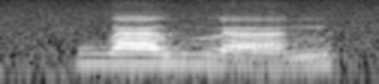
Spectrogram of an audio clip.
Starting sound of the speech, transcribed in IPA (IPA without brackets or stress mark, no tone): w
